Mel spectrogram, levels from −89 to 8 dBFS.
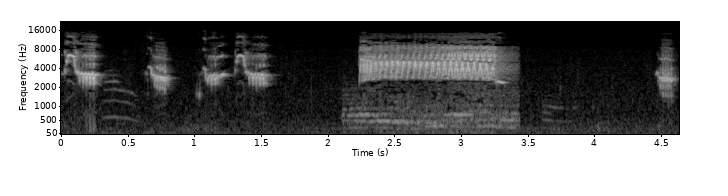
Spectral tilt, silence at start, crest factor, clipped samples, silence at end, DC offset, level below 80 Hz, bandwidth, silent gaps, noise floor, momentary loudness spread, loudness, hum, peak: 3.5 dB/octave; 0 s; 18 dB; under 0.1%; 0 s; under 0.1%; -66 dBFS; 15.5 kHz; none; -62 dBFS; 15 LU; -17 LUFS; none; -4 dBFS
